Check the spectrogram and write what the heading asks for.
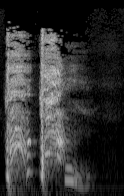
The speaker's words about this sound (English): Why am I coughing?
